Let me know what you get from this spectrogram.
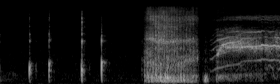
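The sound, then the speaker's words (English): Four sharp clip-clop knocks, then a breathy snort and the start of a high, wavering horse whinny, fairly loud, as the horses are urged to start moving, with no talking. “All right, giddy up, horsey. And the horses began to go.”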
